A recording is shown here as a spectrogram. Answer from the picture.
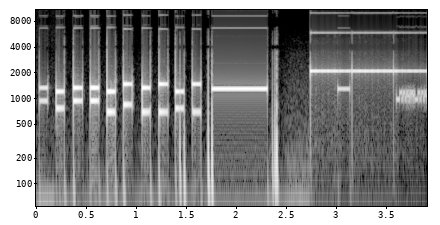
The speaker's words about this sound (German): Ach, der Klang von alten Modems. Ein fast vergessenes Geräusch aus einer Zeit, als das World Wide Web noch in den Kinderschuhen steckte.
